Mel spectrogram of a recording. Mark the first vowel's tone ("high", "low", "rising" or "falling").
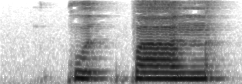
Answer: low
